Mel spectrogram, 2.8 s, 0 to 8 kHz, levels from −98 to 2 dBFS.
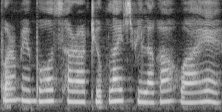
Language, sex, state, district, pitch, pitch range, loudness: Hindi, female, Arunachal Pradesh, Lower Dibang Valley, 285 Hz, 275-295 Hz, -17 LUFS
